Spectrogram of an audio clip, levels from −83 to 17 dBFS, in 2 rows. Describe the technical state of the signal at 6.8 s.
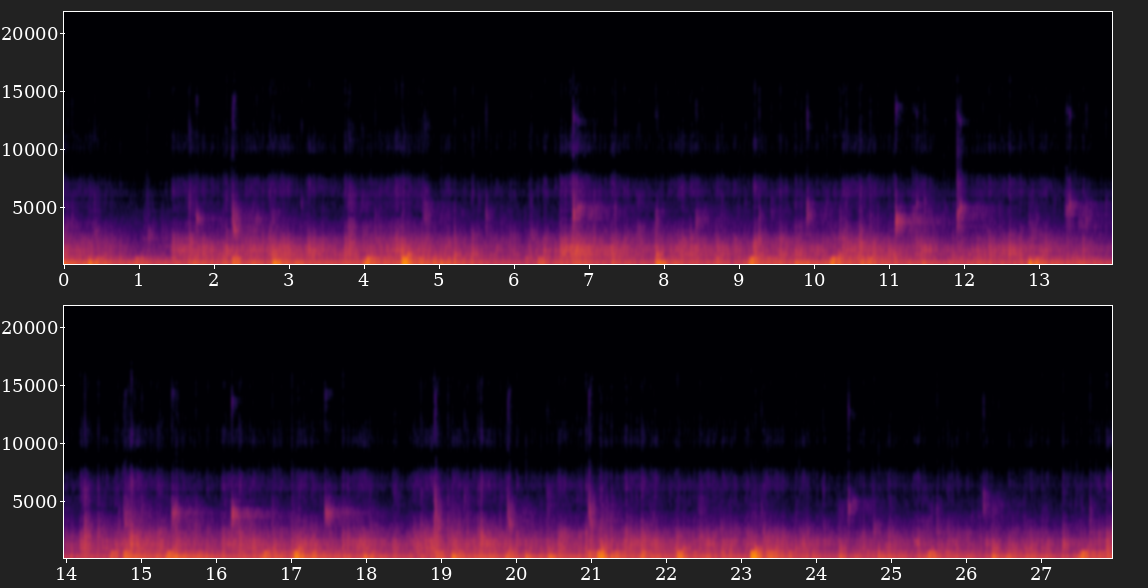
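The audio is intact at 6.8 s, with no technical fault to be heard at that moment.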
